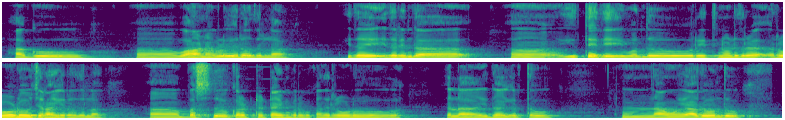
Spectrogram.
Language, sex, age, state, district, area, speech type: Kannada, male, 30-45, Karnataka, Gadag, rural, spontaneous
